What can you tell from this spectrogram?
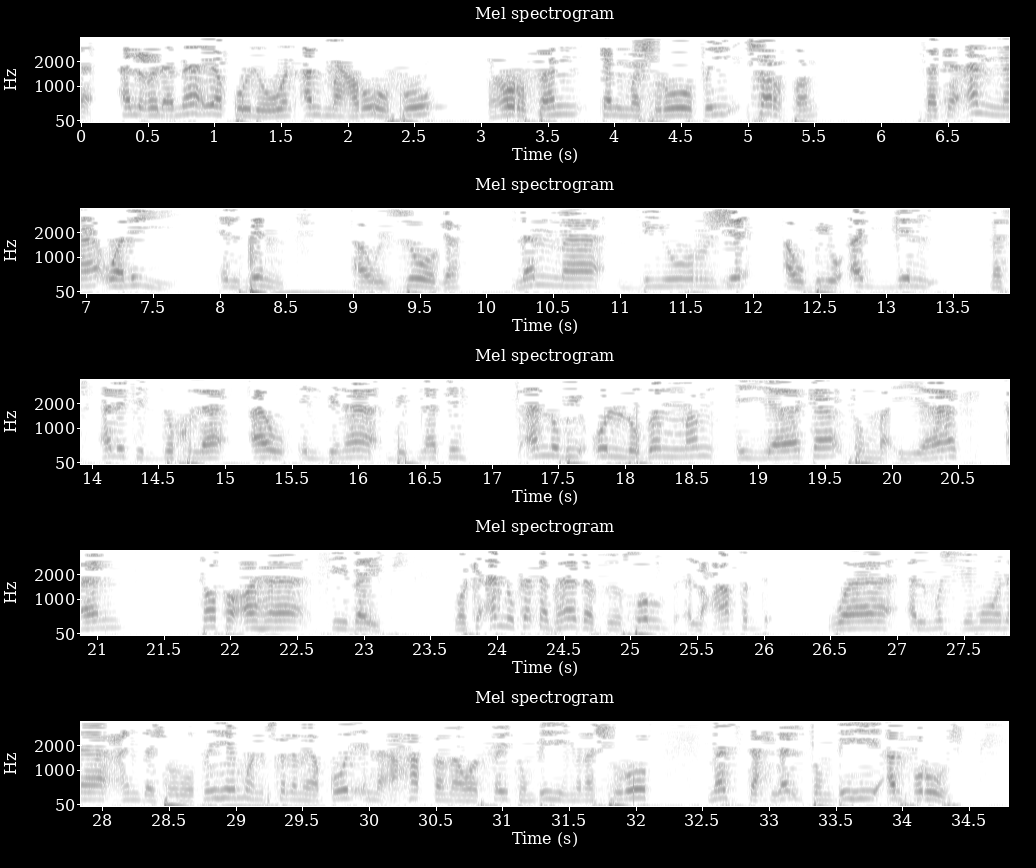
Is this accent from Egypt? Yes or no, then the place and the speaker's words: yes; Egypt; هذا أمر لا يستنكر سيما عندنا في مصر مثلا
